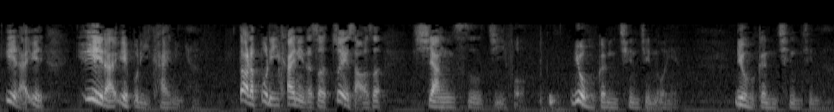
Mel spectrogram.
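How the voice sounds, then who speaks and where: A man giving a Buddhist dharma talk, chanting examples fast and slow and asking rhetorical questions. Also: medium pitch, husky, lo-fi sound. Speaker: Buddhist teacher.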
